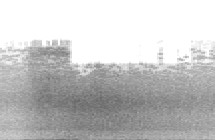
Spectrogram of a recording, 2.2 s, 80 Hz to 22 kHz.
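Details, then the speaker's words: 1992 Mercedes S600 V12, out of limp mode after throttle body repair: slight pedal makes revs climb effortlessly and hold, even and strong with no stumble, surge or misfire; how it should be. "right now with just a slight pressing of the gas pedal RPMs rise effortless so that's how it should be"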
